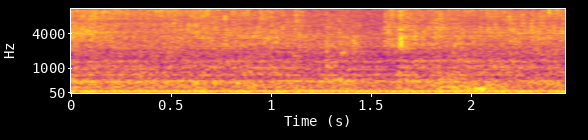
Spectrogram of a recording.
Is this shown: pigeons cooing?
no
